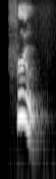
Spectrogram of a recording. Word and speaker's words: fruit: "Fruit.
